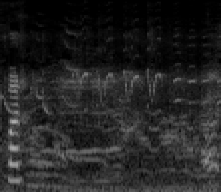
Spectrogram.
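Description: A bird calling: a quick run of short, high, arched notes repeated several times a second, starting about half a second in.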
